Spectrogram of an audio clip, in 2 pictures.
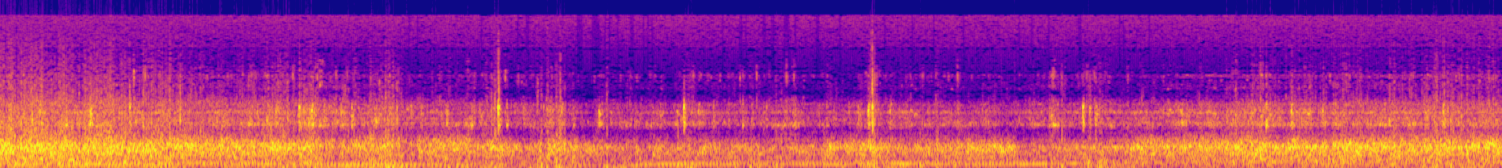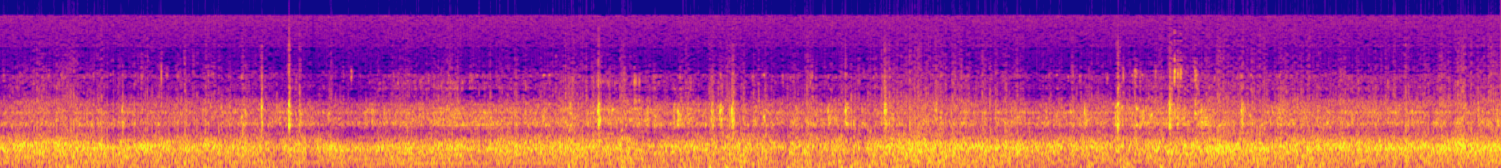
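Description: Off-road vehicle driving along a rough dirt track: a loud, steady engine hum whose pitch shifts a little now and then, under a heavy low rumble of tyres and wind on the microphone.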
